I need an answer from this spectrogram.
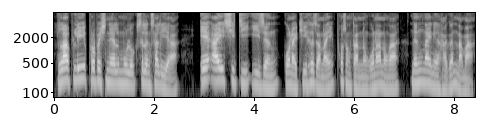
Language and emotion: Bodo, neutral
